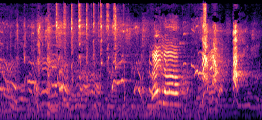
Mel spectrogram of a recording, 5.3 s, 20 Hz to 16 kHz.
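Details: A female parti-colored Pekingese puppy about 6 weeks old gives high, squeaky yips and whines while playing with other puppies, with a person talking over them.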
